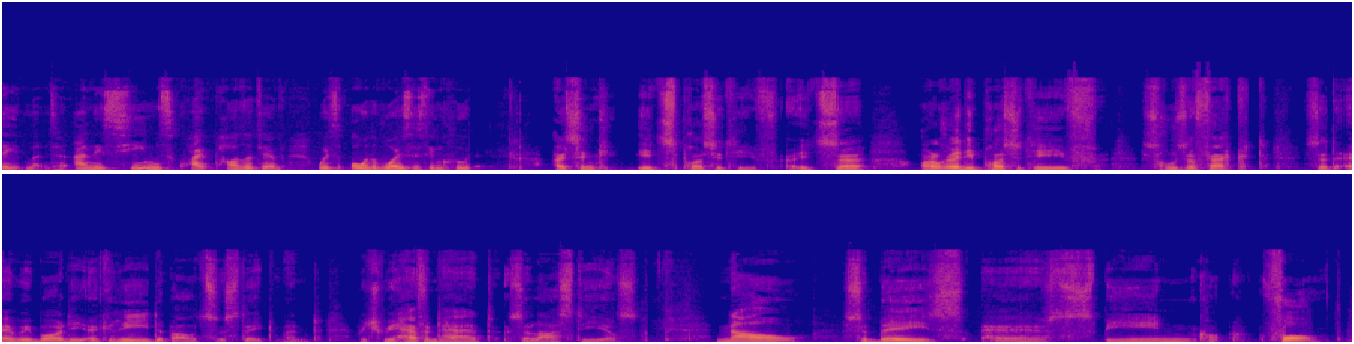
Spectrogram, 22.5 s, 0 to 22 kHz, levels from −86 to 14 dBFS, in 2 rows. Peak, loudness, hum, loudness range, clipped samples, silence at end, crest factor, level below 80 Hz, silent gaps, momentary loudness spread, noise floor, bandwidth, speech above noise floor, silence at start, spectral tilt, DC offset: -8 dBFS; -31 LUFS; none; 6 LU; under 0.1%; 0.3 s; 24 dB; -62 dBFS; none; 18 LU; -53 dBFS; 13 kHz; 22 dB; 0 s; -4.5 dB/octave; under 0.1%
